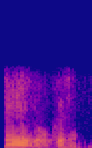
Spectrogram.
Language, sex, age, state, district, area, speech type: Urdu, male, 18-30, Uttar Pradesh, Saharanpur, urban, conversation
